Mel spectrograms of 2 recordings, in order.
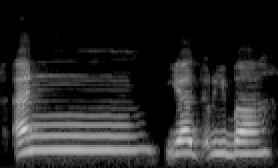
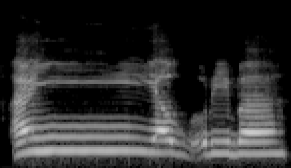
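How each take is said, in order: First: A full n is said, then a separate y. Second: The n is half nasal, blending into y. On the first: The speaker calls it wrong. "itu dah masuk seratus peratus" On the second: The speaker calls it right. "Dengung dan dia ada jalan sekali serentak lima puluh lima puluh"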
